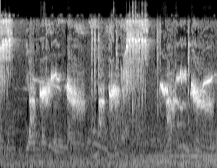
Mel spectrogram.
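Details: Champion contest white-rumped shama singing continuously: loud, rich whistled phrases that rise and fall, with a brief high buzzy burst in the middle. The bursts are separated by short pauses, and faint voices can be heard nearby.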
